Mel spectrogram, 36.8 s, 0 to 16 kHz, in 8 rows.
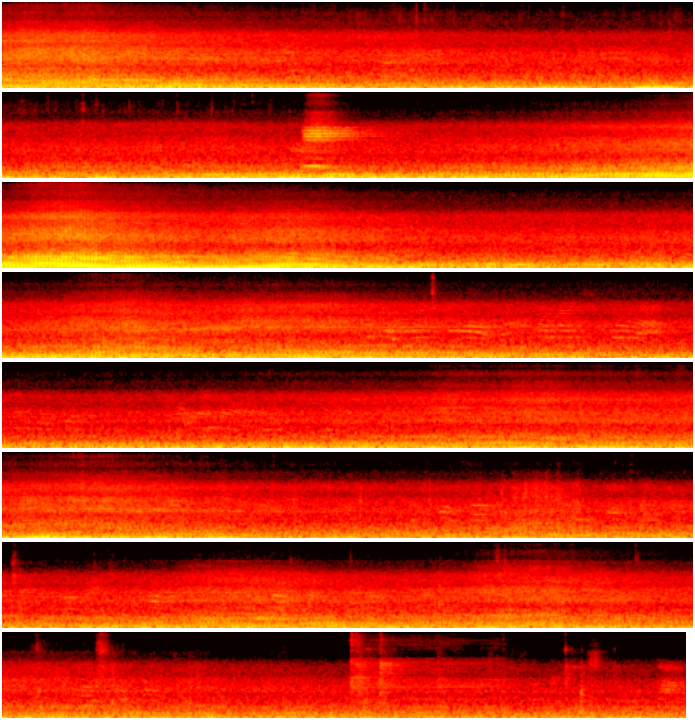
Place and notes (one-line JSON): {"title": "海光新村, East Dist., Hsinchu City - Walking in the old community alley", "date": "2017-10-06 18:11:00", "description": "Walking in the old community alley, traffic sound, Binaural recordings, Sony PCM D100+ Soundman OKM II", "latitude": "24.80", "longitude": "120.99", "altitude": "45", "timezone": "Asia/Taipei"}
